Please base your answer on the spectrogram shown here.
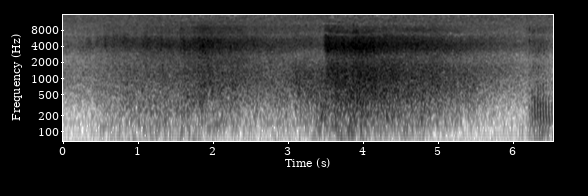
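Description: Open sea ambience with rolling waves and gusting wind, a continuous surf wash that swells louder midway, then eases, ending with a brief knock.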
